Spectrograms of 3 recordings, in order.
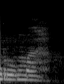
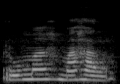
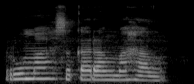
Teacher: setiap kalimat diakhiri dengan pola intonasi 2 31 dalam penulisan pola intonasi kalimat berita ini dilambangkan dengan tanda titik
